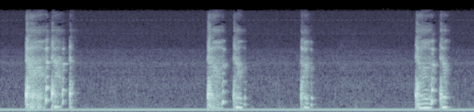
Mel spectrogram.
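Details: Coughing fit: repeated short clusters of two to three harsh coughs, about ten coughs in nine seconds, over a steady low hum; an annoying, recurring cough.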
